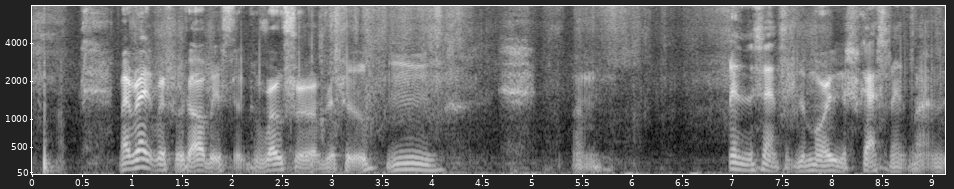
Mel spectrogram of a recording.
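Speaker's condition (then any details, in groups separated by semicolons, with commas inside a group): Tongue cancer surgery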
